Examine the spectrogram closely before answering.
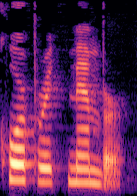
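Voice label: "corporate member", English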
